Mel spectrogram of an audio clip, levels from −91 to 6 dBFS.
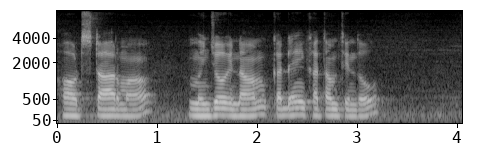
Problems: none marked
